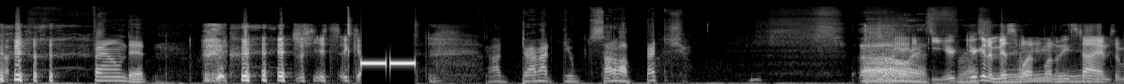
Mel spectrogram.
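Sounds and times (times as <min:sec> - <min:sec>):
laughter: 0:00.0 - 0:01.0, 0:02.0 - 0:03.6
speech: 0:00.2 - 0:07.8, 0:08.6 - 0:11.2
censor bleep covering a swear word: 0:03.6 - 0:04.2.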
